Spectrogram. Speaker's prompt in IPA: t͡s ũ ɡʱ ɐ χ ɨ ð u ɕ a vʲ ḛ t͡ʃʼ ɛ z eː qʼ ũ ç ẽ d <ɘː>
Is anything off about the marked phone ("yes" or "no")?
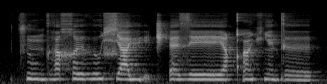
no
